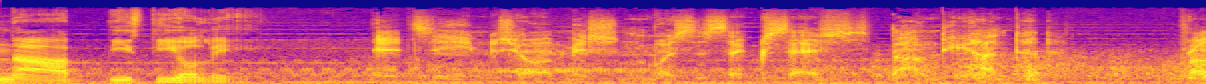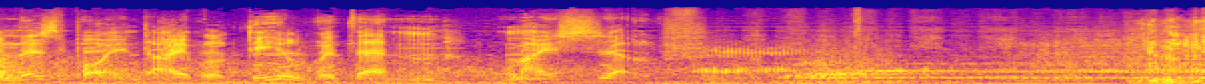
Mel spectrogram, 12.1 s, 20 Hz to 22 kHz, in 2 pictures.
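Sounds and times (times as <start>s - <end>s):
large creature growling: 9.2s - 12.0s.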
